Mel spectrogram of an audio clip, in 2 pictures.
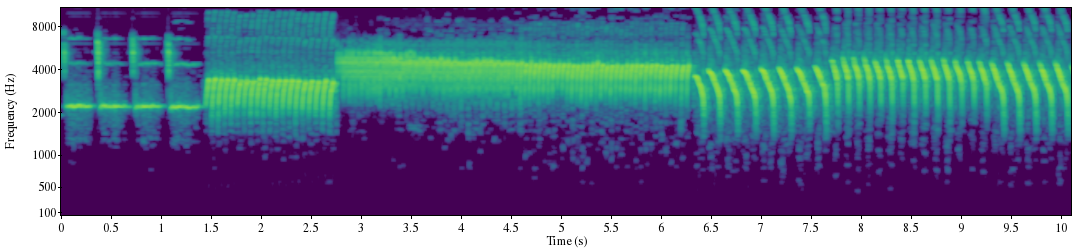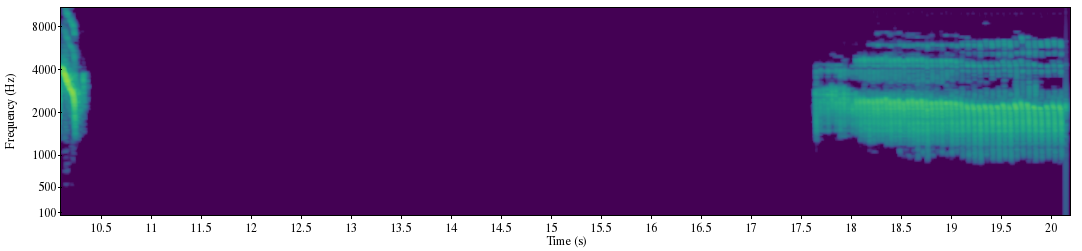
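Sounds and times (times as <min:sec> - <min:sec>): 
canary singing: 0:00.0 - 0:10.4, 0:17.7 - 0:20.1.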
